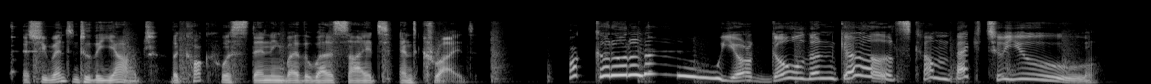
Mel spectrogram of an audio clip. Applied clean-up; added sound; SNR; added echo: neural mask model RNNoise.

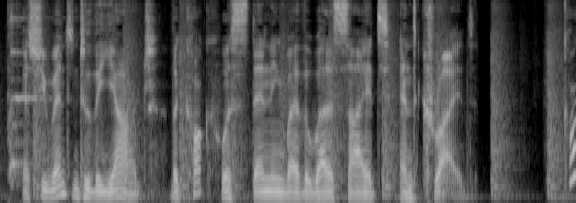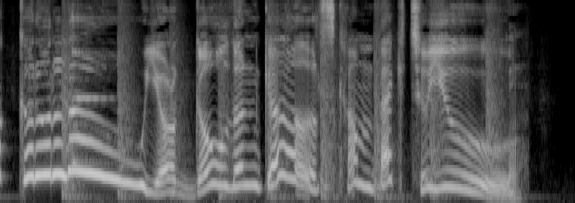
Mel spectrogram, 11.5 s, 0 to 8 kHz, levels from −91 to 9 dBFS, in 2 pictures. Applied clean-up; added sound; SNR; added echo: none; Tools + Keyboard (musical); 18 dB; none.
